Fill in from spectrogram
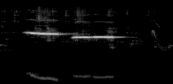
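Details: Black-capped chickadee whistling two pure, steady notes, the first higher and held, the second a step lower and equally long, in a quiet setting.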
